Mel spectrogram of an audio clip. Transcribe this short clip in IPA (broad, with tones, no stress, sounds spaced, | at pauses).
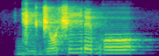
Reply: ɡ iː˨ d͡ʒ ɔ̃˨˦ ʃ iː˦ ɾ e˦ b oː˦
